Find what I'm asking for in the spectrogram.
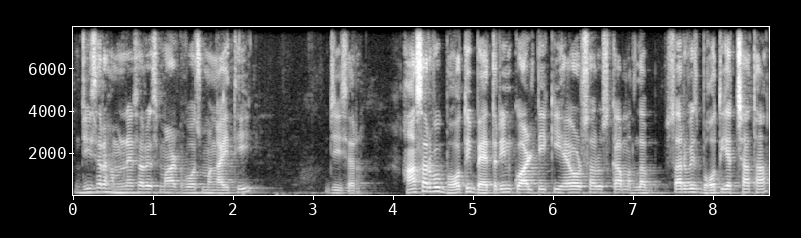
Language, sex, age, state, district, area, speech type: Hindi, male, 18-30, Rajasthan, Bharatpur, urban, spontaneous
